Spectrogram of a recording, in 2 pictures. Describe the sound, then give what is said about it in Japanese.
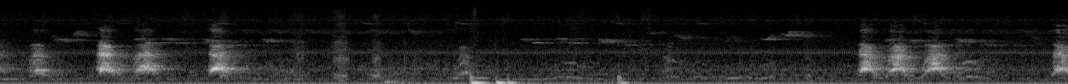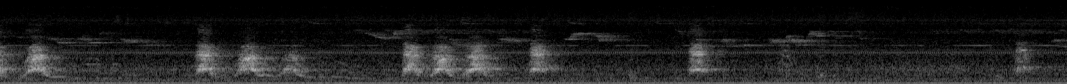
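Dog barking: many short, faint barks in pairs and clusters, separated by quiet gaps against a low background hush. “ワンコ。”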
